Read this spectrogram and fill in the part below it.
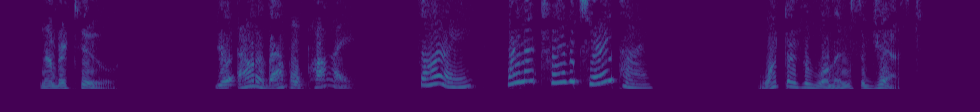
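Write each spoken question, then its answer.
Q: What does the woman suggest?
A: Having the cherry pie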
